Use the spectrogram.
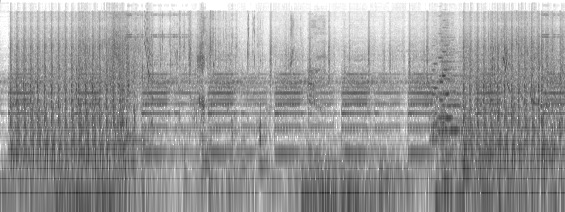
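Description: Rapid submachine gun bursts in the video game Conker's Bad Fur Day, loud and continuous automatic fire with short pauses between volleys over a steady musical backdrop.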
